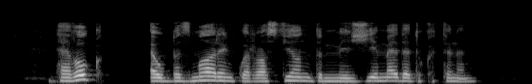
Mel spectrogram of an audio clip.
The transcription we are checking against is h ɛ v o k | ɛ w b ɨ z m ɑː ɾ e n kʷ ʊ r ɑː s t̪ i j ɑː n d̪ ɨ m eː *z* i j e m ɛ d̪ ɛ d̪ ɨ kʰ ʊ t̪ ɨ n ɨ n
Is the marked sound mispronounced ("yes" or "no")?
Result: yes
